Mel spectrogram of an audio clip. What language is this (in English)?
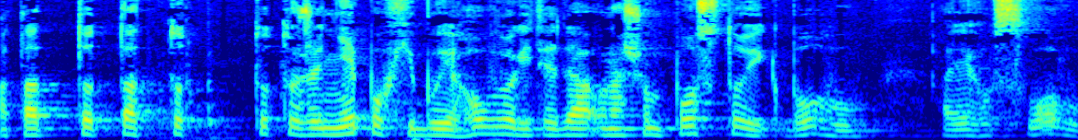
Slovak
